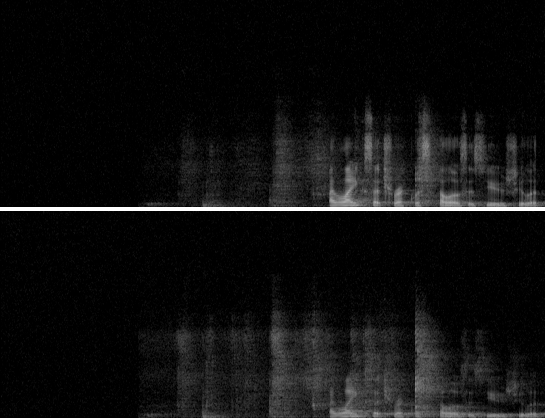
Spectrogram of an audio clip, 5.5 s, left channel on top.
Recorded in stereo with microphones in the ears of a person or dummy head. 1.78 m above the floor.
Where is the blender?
I don't hear a blender.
